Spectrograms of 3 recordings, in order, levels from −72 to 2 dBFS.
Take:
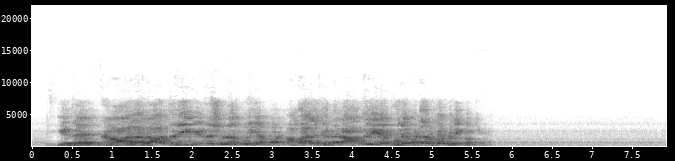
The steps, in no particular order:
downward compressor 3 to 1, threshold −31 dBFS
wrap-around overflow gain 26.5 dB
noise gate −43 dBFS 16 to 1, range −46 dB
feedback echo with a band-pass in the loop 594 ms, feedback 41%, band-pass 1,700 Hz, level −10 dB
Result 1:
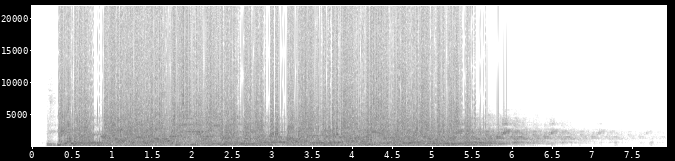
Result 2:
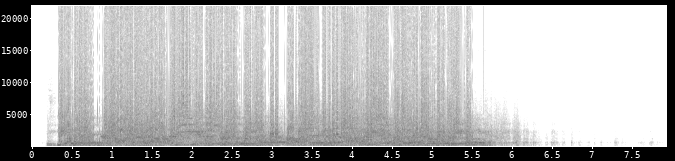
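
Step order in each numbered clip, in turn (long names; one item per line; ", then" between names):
noise gate, then feedback echo with a band-pass in the loop, then downward compressor, then wrap-around overflow
downward compressor, then wrap-around overflow, then feedback echo with a band-pass in the loop, then noise gate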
